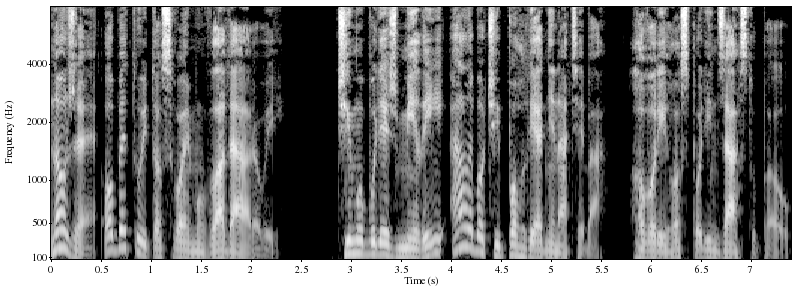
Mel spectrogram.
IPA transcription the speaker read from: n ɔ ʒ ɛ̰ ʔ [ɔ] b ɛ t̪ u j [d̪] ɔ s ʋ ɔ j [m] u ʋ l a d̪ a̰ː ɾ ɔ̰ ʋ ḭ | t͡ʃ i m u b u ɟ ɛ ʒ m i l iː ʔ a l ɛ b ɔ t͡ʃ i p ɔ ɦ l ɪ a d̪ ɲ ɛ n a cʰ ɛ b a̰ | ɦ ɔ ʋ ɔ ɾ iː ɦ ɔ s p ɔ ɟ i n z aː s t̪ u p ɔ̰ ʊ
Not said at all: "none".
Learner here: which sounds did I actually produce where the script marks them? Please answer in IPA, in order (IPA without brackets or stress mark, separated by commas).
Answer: ɔ, t̪, m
